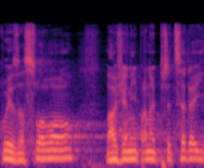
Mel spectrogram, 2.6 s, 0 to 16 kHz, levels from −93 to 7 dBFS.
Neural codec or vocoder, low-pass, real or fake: none; 9.9 kHz; real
